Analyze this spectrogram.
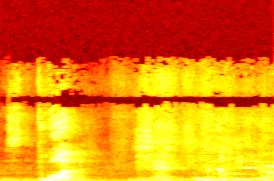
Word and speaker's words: duodenum: is called the, and you got to pronounce the small intestine, the first part, like you're from Brooklyn, this is the duodenum, okay?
